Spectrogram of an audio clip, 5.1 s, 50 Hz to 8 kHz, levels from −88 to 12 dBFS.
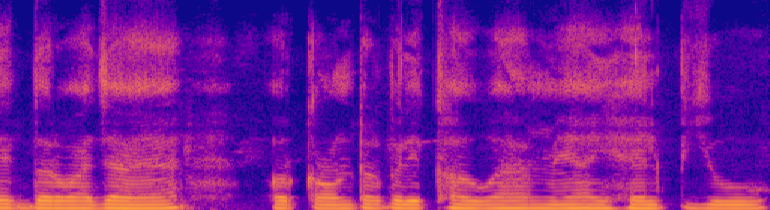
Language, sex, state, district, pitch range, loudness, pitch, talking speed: Hindi, male, Jharkhand, Garhwa, 135-140 Hz, -14 LUFS, 135 Hz, 150 wpm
